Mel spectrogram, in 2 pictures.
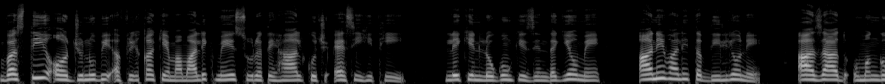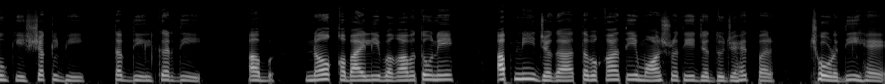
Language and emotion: Urdu, neutral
